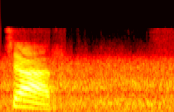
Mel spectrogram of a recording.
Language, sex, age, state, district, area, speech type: Gujarati, female, 30-45, Gujarat, Ahmedabad, urban, read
